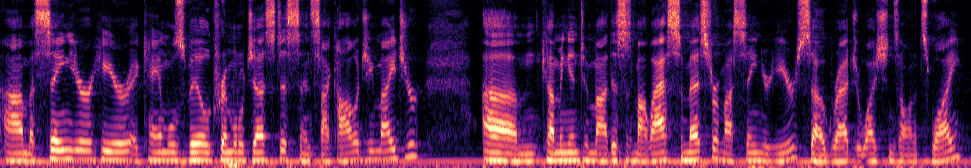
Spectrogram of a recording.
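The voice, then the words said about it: Speaks with a strong regional accent. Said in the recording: “this is my real accent. I've tried to change it, nothing has worked”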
